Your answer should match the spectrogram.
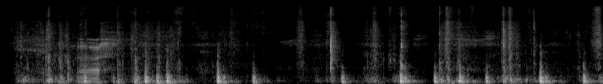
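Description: Cardboard box scraping and rustling, with irregular sharp clicks and knocks, as a hard plastic carrying case is worked out of its tight-fitting box.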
